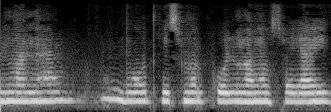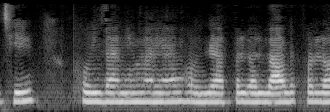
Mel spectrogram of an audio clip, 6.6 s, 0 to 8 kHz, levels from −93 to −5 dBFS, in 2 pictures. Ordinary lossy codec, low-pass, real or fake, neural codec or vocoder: MP3, 32 kbps; 7.2 kHz; fake; codec, 16 kHz, 1 kbps, FreqCodec, smaller model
